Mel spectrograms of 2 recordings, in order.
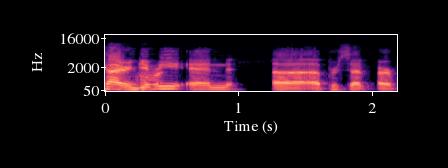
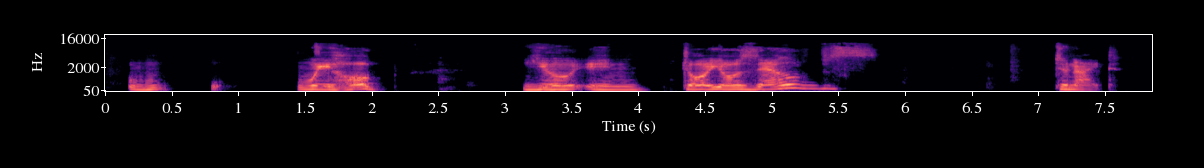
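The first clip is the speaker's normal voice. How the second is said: put-on French waiter voice, French accent; 7 dB quieter than usual. Playing a waiter giving the camping permit, asked to be French: French waiter voice. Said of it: "a seven's worth of effort in terms of being a French waiter".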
